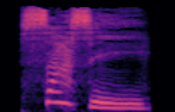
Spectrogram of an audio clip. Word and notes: sassy: British English

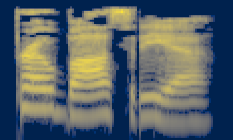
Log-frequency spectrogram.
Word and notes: proboscidea: English; British English

